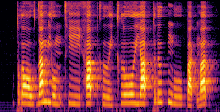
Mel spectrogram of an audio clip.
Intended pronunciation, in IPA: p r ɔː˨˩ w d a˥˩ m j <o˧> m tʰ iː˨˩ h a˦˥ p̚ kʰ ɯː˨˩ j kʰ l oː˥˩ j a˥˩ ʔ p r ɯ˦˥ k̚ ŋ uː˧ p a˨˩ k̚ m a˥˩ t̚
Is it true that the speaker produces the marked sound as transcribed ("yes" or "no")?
no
